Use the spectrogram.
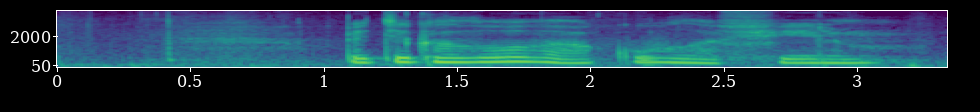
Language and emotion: Russian, sad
